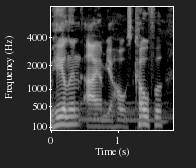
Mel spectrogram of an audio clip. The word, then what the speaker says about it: Kofa: I am your host, Kofa, Kofa, not, not, not kofi, or any variation thereof. Kofa, easy to say, easy to spell. Kofa rhymes with sofa.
